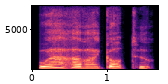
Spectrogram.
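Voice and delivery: high-pitched, puzzled question; bewildered waking patient. A narrator's reading. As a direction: ask high, lost after waking up. Patient wakes, asks where she is.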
